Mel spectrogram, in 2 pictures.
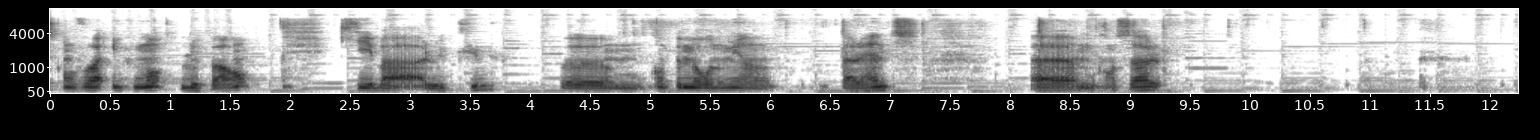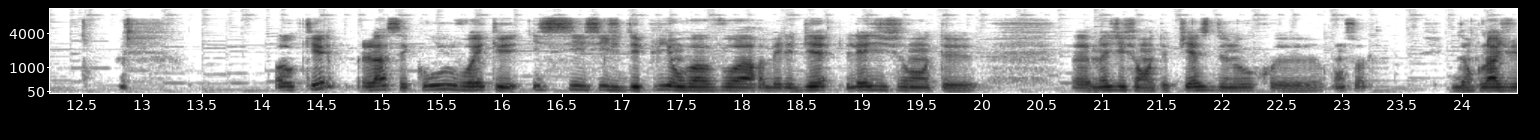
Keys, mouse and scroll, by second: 0.8 click, 4.8 click, 4.9-8.0 drag, 16.2 click, 24.0 click.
